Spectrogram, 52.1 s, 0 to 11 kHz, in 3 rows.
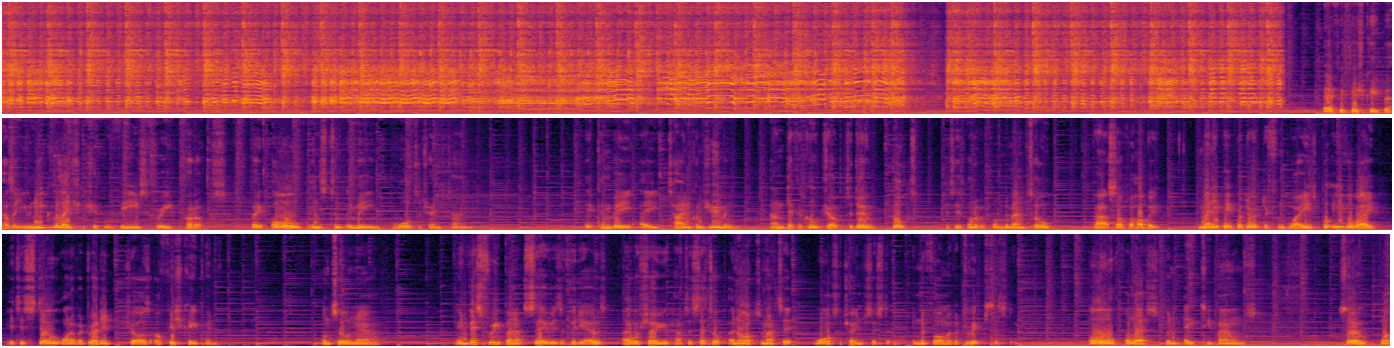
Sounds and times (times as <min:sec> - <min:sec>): Music: 0:00.0 - 0:52.1
Speech: 0:16.5 - 0:23.3, 0:24.7 - 0:37.5, 0:38.8 - 0:39.5, 0:40.4 - 0:47.5, 0:48.4 - 0:50.5, 0:51.5 - 0:52.1.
